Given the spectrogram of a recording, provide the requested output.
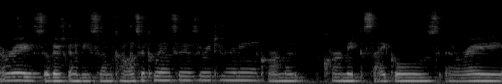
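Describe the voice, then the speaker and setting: Amid noticeable background noise and audible room echo, a woman speaks with fairly even intonation and a very deep, low pitch. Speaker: tarot reader. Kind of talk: live tarot reading. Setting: livestream.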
